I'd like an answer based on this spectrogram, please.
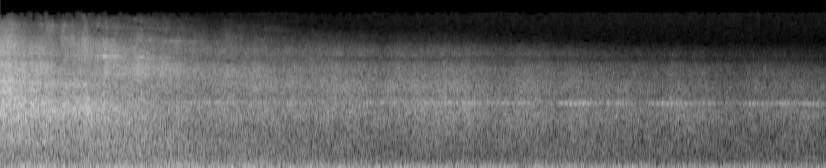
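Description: Airliner's turbofan engines at takeoff thrust, heard from inside the cabin, over the deep rumble of the takeoff roll as the plane lifts off. The hiss eases slowly, and a faint steady whine comes in about halfway through.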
